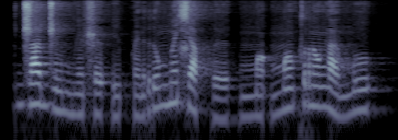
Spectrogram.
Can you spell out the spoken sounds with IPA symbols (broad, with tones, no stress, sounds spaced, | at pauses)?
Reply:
ɖ͡ʐ a˦ ɖ͡ʐ ĩ˨ m b ĩ˩ ʂ ɘ˩ ʔ i˩ pː ɛ̃˩ r u˦ m b ɛ̃˥ ɕ a˨ pː ɘ˩ | mː ɔ̃˩ ʔ mː ɔ̃˦ k r ɔ̃˦ ŋ a˩ ə̯ mː u˦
